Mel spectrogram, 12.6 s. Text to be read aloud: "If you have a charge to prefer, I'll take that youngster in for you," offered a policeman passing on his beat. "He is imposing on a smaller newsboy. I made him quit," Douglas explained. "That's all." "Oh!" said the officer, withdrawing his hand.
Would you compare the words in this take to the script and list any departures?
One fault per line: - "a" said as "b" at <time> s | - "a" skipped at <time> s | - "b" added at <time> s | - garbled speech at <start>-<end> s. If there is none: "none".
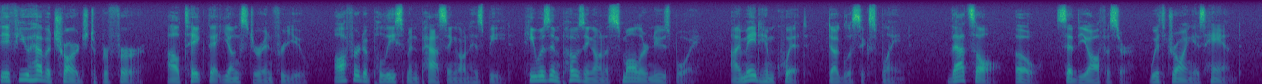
- "is" said as "was" at 5.3 s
